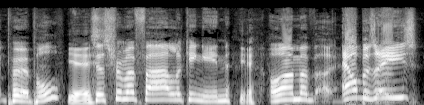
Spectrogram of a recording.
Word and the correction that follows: Albanese: Old Albo, in he comes. – Albanese. – Albazese, and in he comes. And I tell you, he's getting the name wrong.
